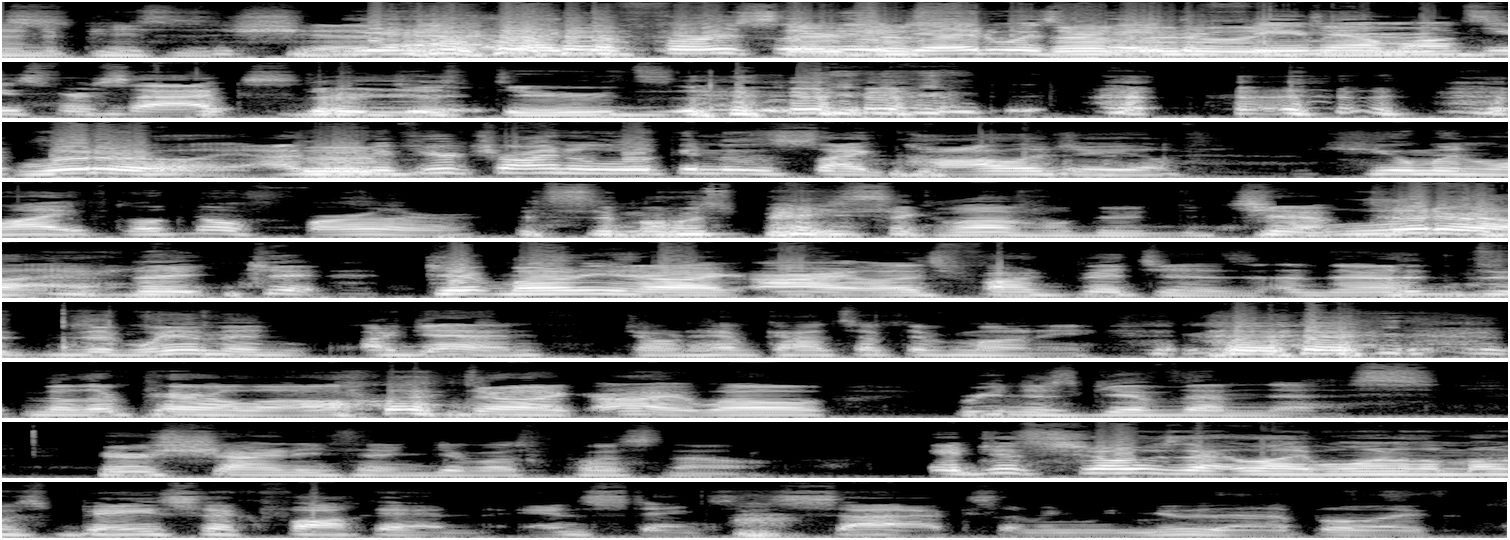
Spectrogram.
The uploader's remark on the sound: Sorry the audio quality is shit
